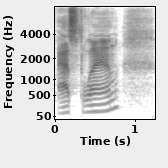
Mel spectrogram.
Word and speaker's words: Aztlan: books and that is the Source book for astlan um which I've been told by Google is how you pronounce this name I've been pronouncing it incorrectly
